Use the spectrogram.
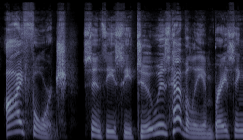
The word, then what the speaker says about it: i4g: G Storage optimized instances these are of course pronounced I Forge since ec2 is heavily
